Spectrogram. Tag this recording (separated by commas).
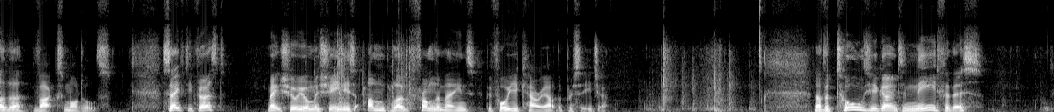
Speech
